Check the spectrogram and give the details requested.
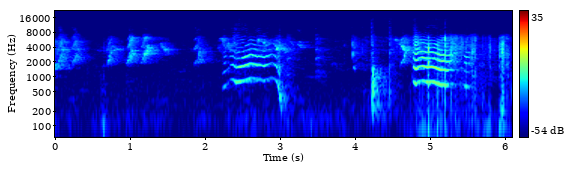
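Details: Pet Indian ringneck parrot talking nonstop, repeating words such as "mummy" indoors: bursts of harsh, buzzy chatter, then two clear rising-and-falling harmonic calls, with scattered chirps and background music.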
